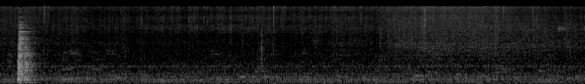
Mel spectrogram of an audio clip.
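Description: Shredded hash-brown potatoes and sausages sizzling in a frying pan, a steady hiss that swells louder around four seconds in. A sharp tap sounds just after the start.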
